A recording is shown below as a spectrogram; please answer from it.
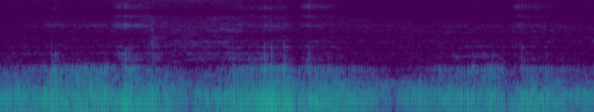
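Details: Low buzzing snore from a sleeping cat, rapid pulses grouped into breath-length swells about every two seconds, with faint higher rustles.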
